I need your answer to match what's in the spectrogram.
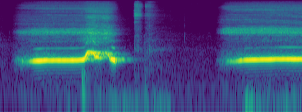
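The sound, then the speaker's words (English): A person whistles two long, steady notes separated by a short pause, a human imitation of birds chirping rather than real birds. The whistling is fairly loud, with no talking. “I'll add some, like, birds chirping.”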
